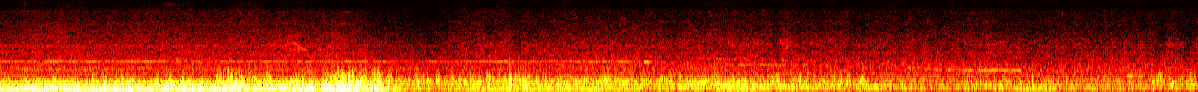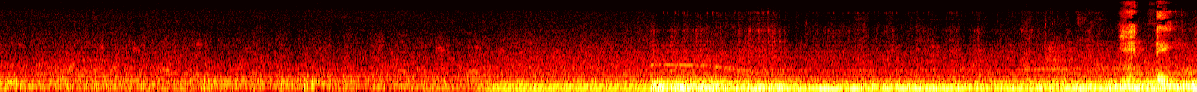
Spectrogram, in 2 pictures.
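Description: A car ferry's engine running with a steady low hum as it crosses the river. About five seconds in, it is throttled back and runs quieter as the ferry coasts in toward the landing. Near the end it powers up again in two steps as the ferry manoeuvres onto the dock.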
